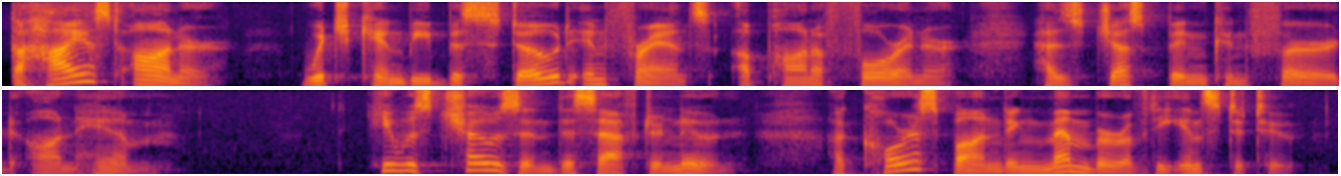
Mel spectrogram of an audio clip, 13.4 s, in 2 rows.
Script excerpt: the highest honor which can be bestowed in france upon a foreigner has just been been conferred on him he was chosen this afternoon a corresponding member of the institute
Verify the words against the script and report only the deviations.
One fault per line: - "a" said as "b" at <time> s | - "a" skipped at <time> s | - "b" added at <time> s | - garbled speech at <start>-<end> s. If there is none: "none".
- "been" skipped at 6.0 s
